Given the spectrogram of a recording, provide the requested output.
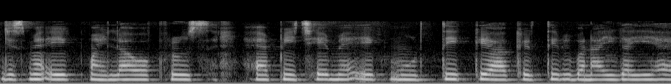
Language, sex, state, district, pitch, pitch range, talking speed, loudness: Hindi, female, Jharkhand, Deoghar, 225 Hz, 220-230 Hz, 145 wpm, -20 LUFS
